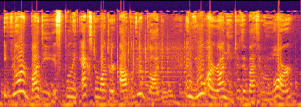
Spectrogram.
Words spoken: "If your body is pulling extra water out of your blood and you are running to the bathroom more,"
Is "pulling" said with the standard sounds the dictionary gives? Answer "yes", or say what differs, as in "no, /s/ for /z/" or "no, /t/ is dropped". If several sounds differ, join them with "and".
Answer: yes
